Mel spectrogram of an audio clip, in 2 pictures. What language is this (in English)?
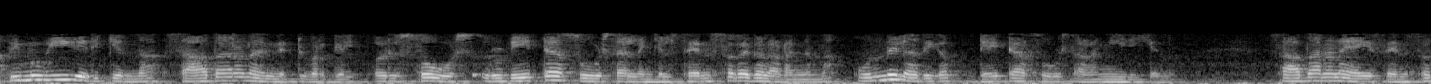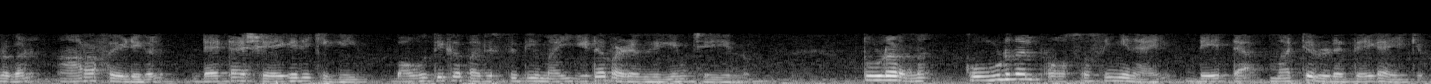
Malayalam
